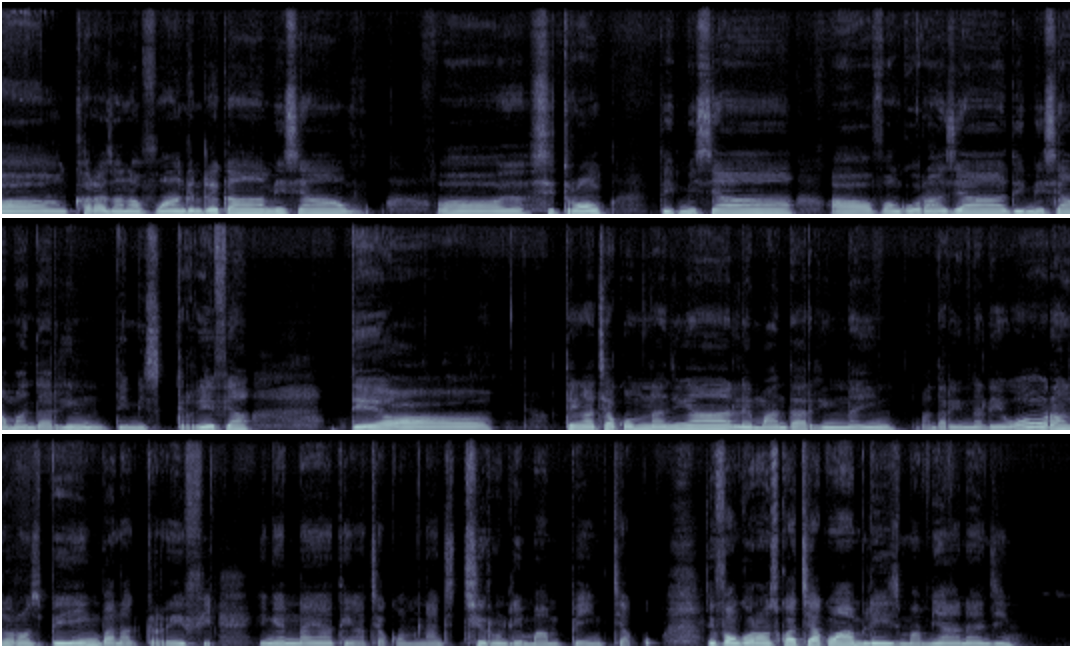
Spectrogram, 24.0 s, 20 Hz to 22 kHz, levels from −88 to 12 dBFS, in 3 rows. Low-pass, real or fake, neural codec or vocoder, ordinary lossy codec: none; real; none; none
